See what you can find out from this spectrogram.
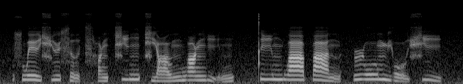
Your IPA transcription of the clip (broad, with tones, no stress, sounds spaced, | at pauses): s w e˥˩ ɪ̯ ɕ y˥ s ɹ̩˨˩ t͡sʰ ɑ˦ ŋ t͡ɕ i˥ ŋ t͡ɕ j ɑ˧˥ ʊ̯ n̪ w ɑ˥ ŋ ḭ˨˩˦ n | t̪ i˥ m w ä˥ p a˥˩ n | ɻ o˥ ʊ̯ m j o̰˨˩ ʊ̯ ɕ i˥˩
